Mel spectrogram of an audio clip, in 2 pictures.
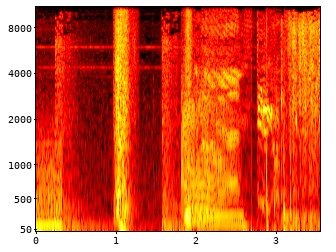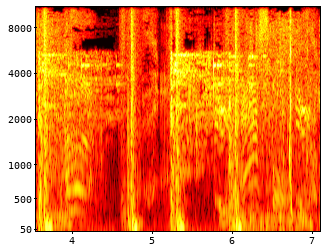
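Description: Punches land with sharp, heavy thuds.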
